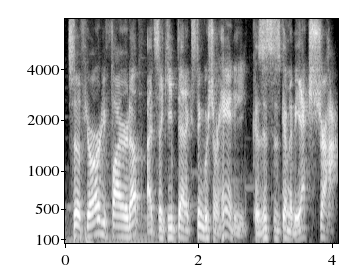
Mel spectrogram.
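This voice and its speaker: Eccentric late-night conspiracy radio host male actor, husky, theatrical and rambling, music underneath. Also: mid-range voice, expressive, fast, sharp tone. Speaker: radio call-in show host. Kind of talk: audio drama radio show patter.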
